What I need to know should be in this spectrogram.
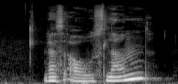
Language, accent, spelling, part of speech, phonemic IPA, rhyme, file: German, Austria, Ausland, noun, /ˈaʊ̯slant/, -ant, De-at-Ausland.ogg
- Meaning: foreign countries (collectively), abroad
